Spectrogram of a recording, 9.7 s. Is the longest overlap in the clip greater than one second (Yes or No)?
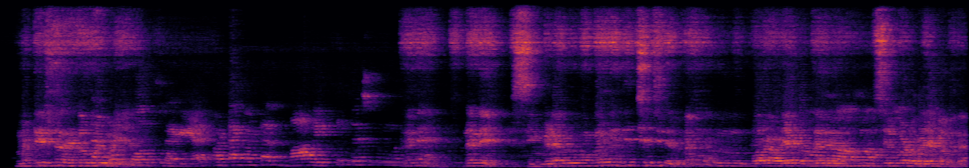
Yes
